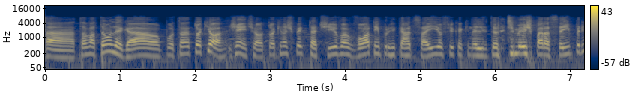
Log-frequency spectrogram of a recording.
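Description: In a Carioca accent, a man speaks at a fairly quick pace with hardly any pauses, using a high pitch, ordinary pitch variation and a bright, sharp tone, recorded dry and close with no echo. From Rio de Janeiro. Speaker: podcast host. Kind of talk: casual chat.

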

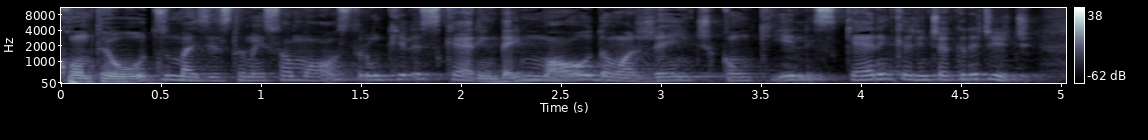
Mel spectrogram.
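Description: Vocal fry runs through this man's fairly high voice, which shows ordinary pitch variation. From Brazil, São Paulo state (Taubaté). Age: 20s. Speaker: podcast guest. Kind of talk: casual chat.

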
